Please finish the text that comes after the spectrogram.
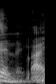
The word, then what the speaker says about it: Fagbenle: Yeah, and also like you just can't pause too Fagbenle. long before saying the Fagbenle. first and the last. Fagbenle.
